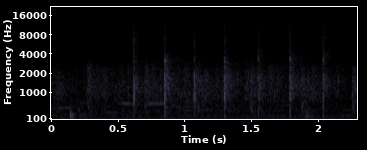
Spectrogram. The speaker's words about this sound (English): Somebody clap your hands and give God praise.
